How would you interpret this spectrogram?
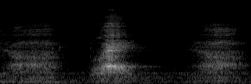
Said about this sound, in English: I should have practiced that a little bit before, but it is. It's in the rhythm of our breathing.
